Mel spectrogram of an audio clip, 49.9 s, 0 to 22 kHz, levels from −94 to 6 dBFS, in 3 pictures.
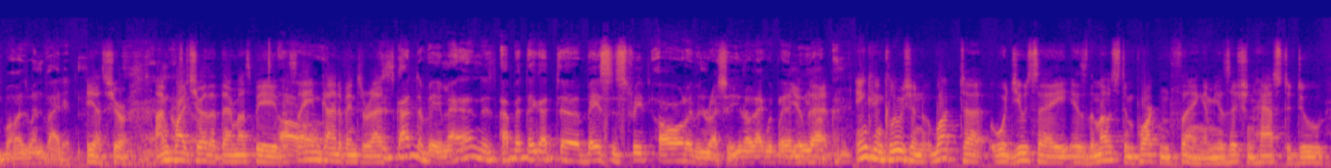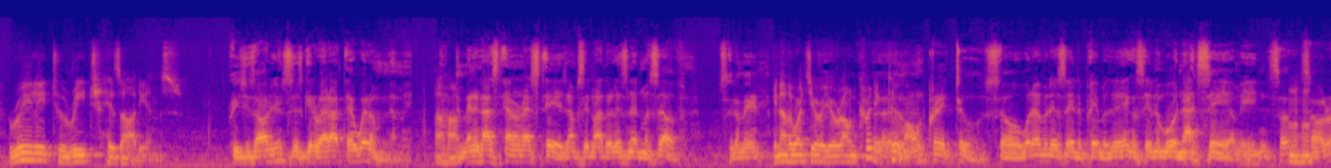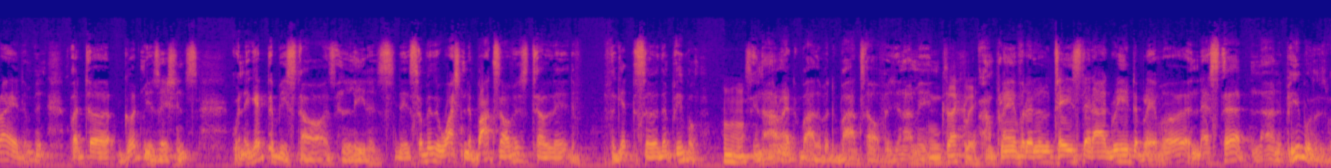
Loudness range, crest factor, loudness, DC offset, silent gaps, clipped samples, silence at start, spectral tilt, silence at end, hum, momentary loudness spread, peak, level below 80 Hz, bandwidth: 3 LU; 14 dB; -24 LUFS; under 0.1%; none; under 0.1%; 0 s; -5.5 dB/octave; 0 s; none; 7 LU; -10 dBFS; -46 dBFS; 11.5 kHz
